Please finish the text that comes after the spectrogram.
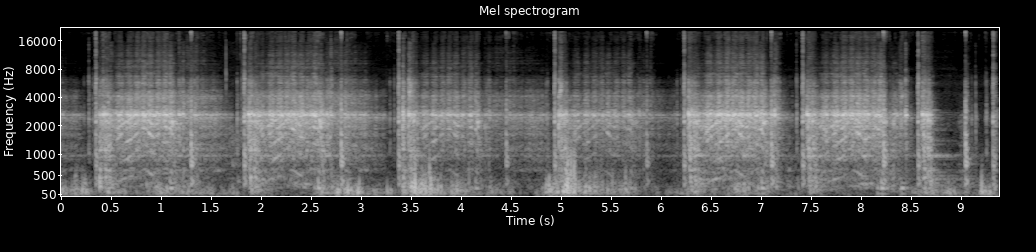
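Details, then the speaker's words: Polaris Sportsman 500 ATV, about 12,000 km, problems began after a rollover: repeated sluggish one-to-two-second cranking bursts that never catch, getting slightly quicker; owner suspects the aftermarket battery, which always cranked slower than the original. "Well, starting to get a little bit quicker."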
